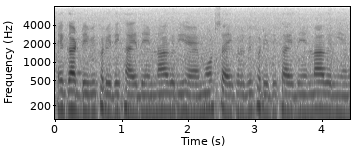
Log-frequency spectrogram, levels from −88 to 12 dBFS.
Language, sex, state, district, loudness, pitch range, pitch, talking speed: Hindi, female, Haryana, Jhajjar, -19 LUFS, 150-160 Hz, 155 Hz, 230 wpm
